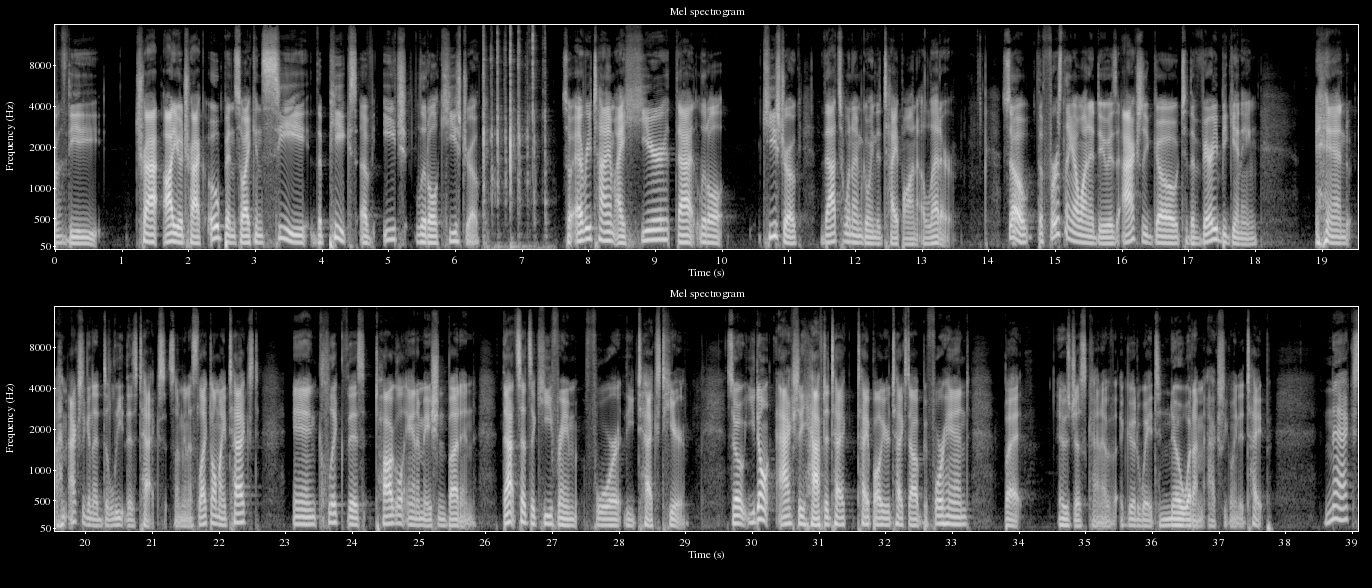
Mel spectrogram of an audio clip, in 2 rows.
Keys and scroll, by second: 6.3 space, 21.2 super+a, 21.6 BackSpace.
